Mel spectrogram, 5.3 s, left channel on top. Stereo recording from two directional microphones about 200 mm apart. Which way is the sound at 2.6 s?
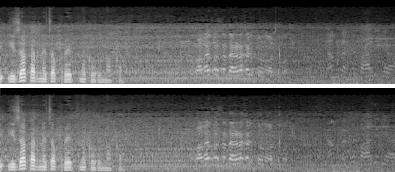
45° right (ahead or behind).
